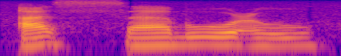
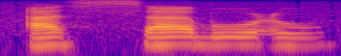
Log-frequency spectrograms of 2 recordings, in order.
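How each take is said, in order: The two takes are said the same way.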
